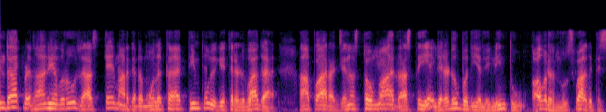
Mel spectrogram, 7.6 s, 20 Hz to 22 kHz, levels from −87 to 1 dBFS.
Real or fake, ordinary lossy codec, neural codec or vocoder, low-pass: fake; none; codec, 24 kHz, 1.5 kbps, HILCodec; 7.2 kHz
